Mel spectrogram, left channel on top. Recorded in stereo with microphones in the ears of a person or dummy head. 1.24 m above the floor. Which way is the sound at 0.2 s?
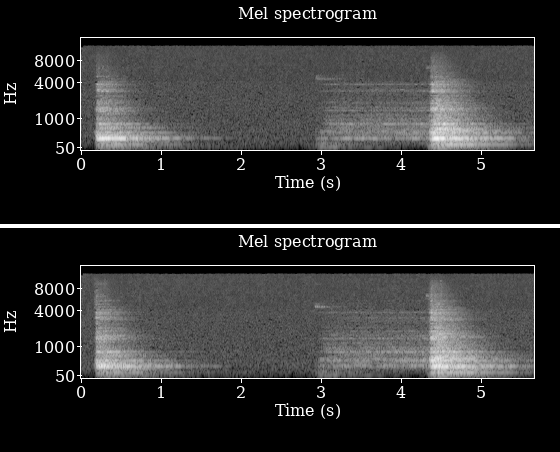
70° right (ahead or behind).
